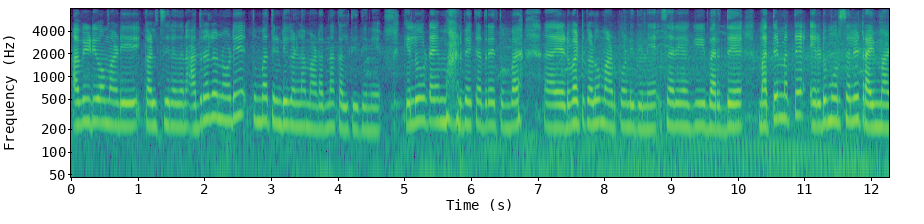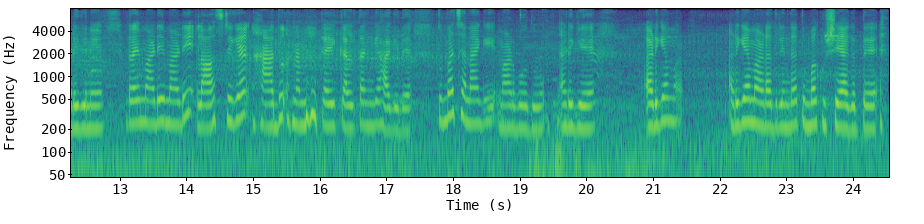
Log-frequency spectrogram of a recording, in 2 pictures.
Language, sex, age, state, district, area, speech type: Kannada, female, 18-30, Karnataka, Mysore, urban, spontaneous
